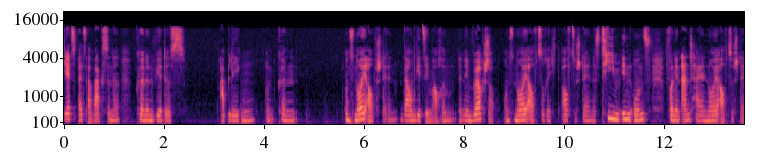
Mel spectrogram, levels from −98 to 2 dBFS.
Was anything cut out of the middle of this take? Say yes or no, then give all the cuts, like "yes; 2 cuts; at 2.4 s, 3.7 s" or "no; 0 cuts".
no; 0 cuts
